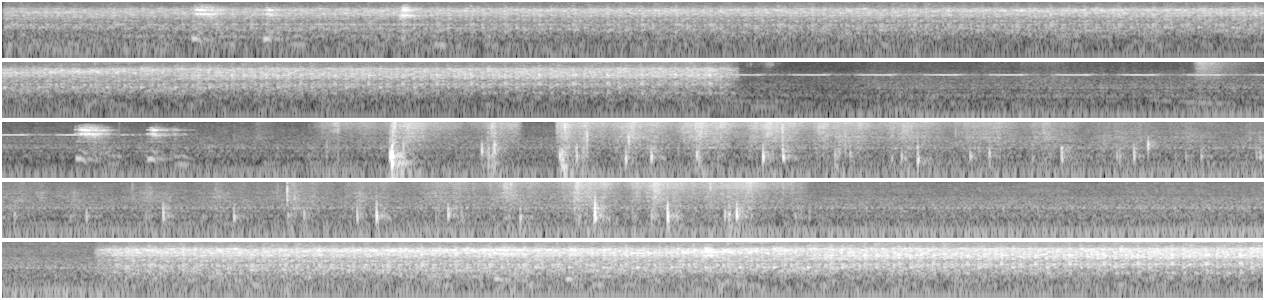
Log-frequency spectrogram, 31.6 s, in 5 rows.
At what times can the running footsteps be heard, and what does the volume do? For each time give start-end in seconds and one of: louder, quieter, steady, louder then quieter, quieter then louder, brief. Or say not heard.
14.2-23.0 quieter then louder.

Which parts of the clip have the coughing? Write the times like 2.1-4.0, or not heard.
0.9-2.3, 12.9-13.6, 27.6-29.0.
